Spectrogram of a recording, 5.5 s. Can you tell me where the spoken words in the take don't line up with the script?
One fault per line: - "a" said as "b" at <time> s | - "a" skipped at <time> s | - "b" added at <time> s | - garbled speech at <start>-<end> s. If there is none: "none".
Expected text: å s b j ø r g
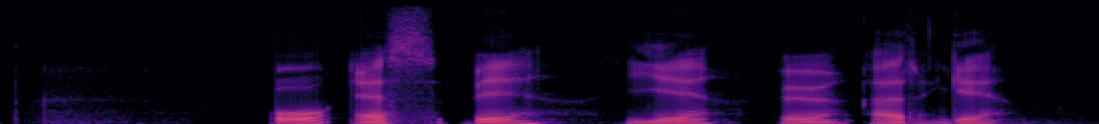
none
